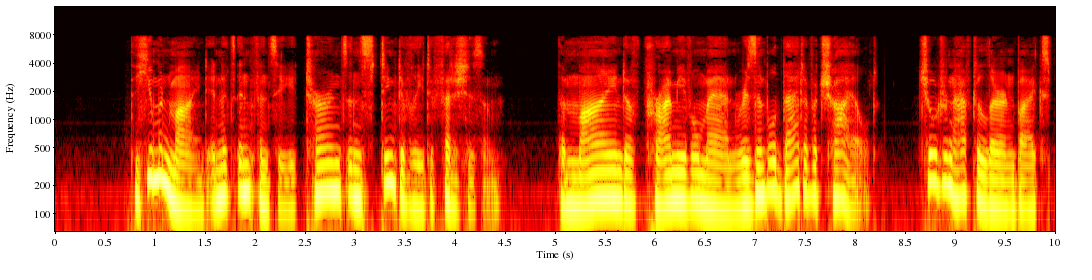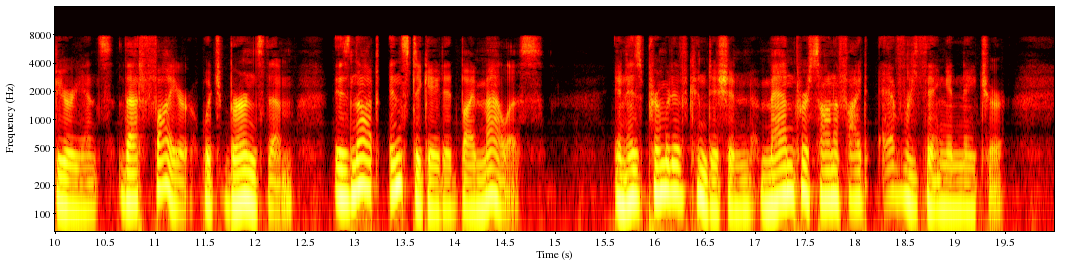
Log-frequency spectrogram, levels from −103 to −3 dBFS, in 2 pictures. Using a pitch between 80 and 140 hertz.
Yes: low, 135 Hz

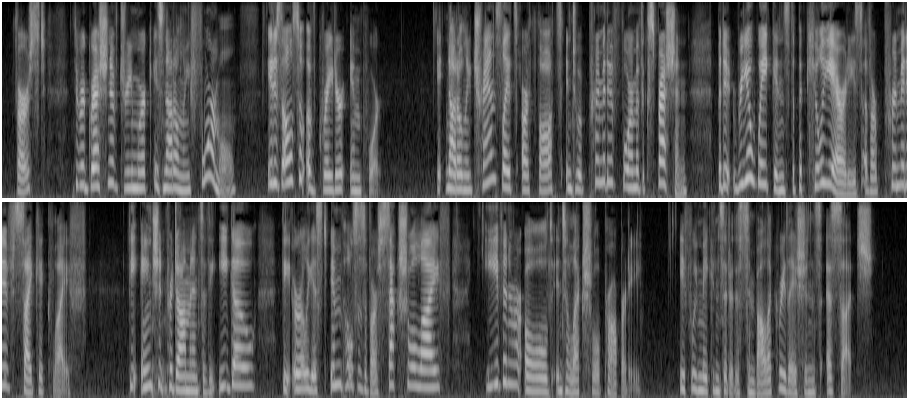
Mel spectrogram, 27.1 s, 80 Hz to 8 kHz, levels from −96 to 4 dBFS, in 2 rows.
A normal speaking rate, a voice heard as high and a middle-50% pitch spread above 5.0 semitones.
Yes: average, 145 wpm; high, 245 Hz; wide, 5.4 semitones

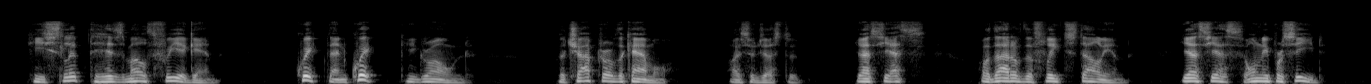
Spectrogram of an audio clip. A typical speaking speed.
No: slow, 130 wpm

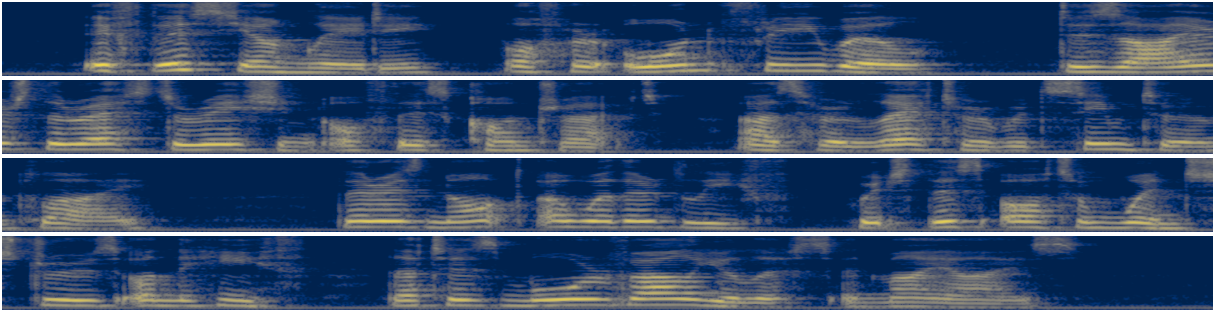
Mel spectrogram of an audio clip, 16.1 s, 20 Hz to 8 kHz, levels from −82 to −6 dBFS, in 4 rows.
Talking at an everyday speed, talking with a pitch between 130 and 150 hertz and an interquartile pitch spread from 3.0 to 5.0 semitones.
No: average, 160 wpm; high, 205 Hz; average, 4.6 semitones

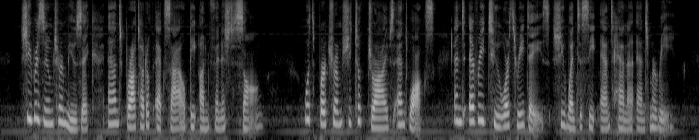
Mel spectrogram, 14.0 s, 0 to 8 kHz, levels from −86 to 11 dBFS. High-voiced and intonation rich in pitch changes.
Yes: high, 200 Hz; wide, 6.8 semitones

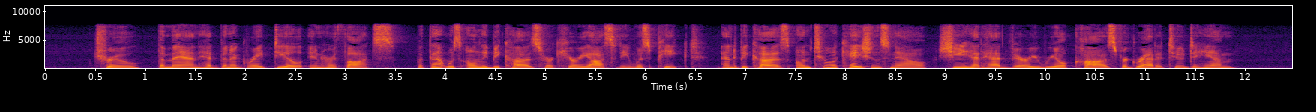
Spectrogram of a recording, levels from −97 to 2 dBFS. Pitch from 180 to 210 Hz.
No: medium, 165 Hz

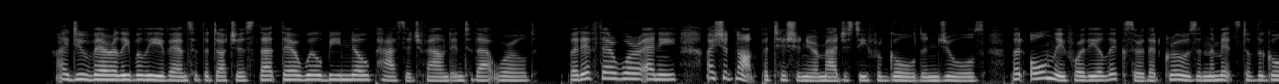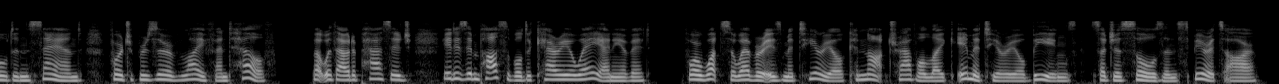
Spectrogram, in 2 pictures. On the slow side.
No: average, 190 wpm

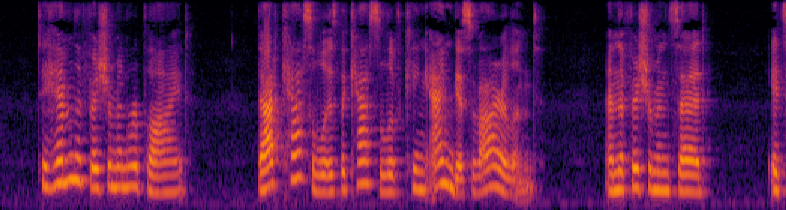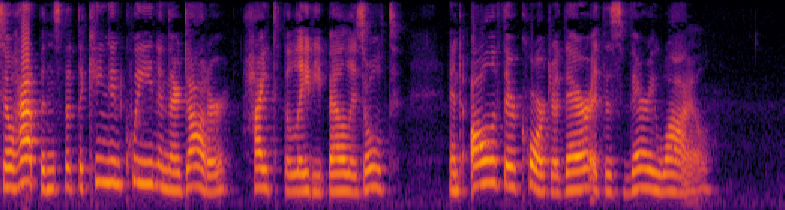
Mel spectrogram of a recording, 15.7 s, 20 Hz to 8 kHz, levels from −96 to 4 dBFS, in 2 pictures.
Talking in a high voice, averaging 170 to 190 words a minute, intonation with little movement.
No: high, 230 Hz; average, 175 wpm; average, 4.1 semitones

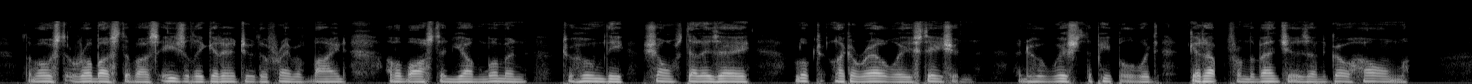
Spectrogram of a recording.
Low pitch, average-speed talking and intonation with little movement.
Yes: low, 125 Hz; average, 165 wpm; narrow, 1.7 semitones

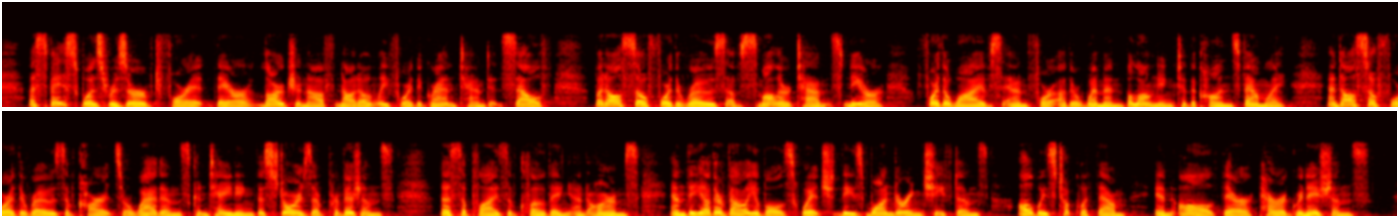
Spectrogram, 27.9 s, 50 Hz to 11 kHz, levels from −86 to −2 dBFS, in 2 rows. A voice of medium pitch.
No: high, 205 Hz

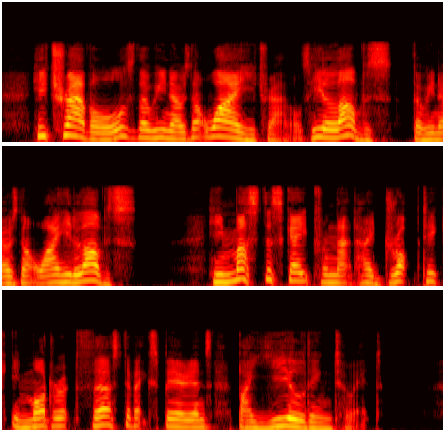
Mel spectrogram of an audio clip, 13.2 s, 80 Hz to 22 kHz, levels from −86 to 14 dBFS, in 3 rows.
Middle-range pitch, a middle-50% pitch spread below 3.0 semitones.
No: medium, 170 Hz; average, 4.2 semitones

